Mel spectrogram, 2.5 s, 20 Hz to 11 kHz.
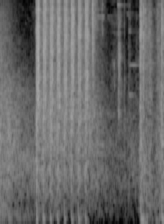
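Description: Automatic gunfire in a Battlefield 3 match on the Grand Bazaar map: a rapid burst of about a dozen evenly spaced shots, loud and close, a pause, then another shot starting a new burst.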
